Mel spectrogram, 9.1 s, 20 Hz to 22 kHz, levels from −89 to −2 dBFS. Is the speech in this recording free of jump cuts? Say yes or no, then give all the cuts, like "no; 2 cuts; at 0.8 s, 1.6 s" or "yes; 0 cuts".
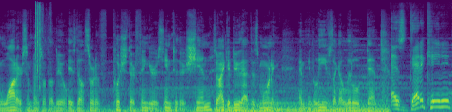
no; 4 cuts; at 1.3 s, 3.2 s, 4.3 s, 7.7 s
